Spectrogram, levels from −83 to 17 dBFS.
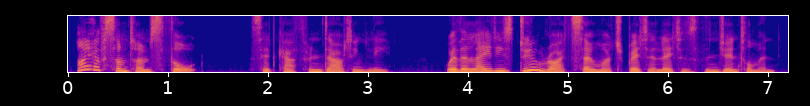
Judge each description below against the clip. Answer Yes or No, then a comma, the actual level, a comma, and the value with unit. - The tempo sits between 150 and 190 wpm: No, average, 140 wpm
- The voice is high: Yes, high, 240 Hz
